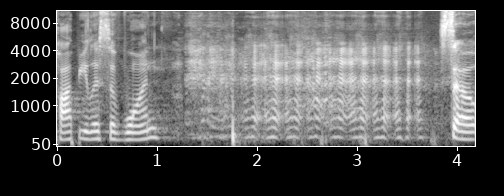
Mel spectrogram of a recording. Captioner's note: all laugh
